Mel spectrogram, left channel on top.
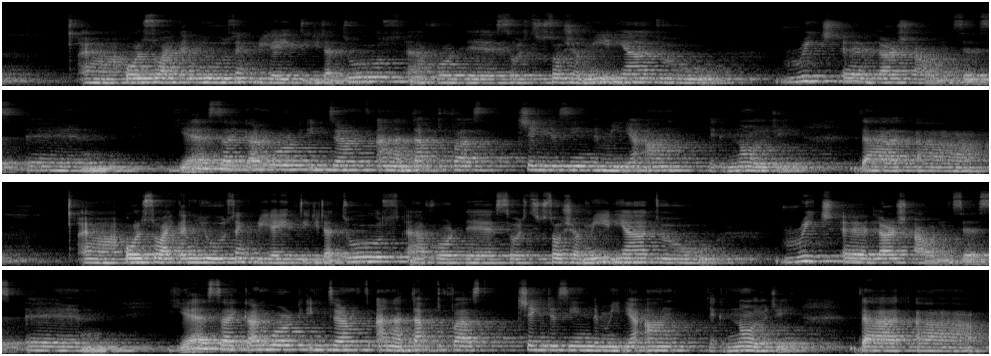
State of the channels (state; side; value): normal; both; correlation 0.34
